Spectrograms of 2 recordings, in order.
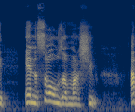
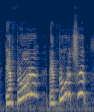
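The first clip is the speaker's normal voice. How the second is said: high, taunting lilt; mocking threat; 11 semitones higher, faster than usual. Mom threatening the kids' trip, high mocking taunt. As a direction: pitch it up to taunt the kids.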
